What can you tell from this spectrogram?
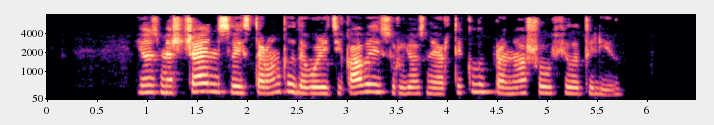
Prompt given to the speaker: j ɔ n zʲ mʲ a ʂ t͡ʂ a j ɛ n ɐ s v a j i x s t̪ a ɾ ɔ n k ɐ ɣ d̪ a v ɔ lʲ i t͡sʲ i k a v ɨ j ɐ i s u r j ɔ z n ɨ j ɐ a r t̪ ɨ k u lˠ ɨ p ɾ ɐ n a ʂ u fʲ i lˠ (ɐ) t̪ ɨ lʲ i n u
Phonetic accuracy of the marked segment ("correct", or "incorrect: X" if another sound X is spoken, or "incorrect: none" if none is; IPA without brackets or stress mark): correct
